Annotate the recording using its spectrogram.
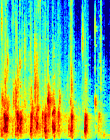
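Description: Audience applauding, the clapping thinning out into a few separate claps and dying away.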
